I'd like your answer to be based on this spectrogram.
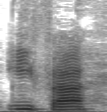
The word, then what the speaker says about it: Aoife: Anyone like wondering how to pronounce them, because written down, like, you know, phonetically, they do not look like that because they're Irish names. So it's like Aoife, that's spelled A-O-I-F-E, but it's Aoife, yeah, she's Aoife Bell, and then Tig.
